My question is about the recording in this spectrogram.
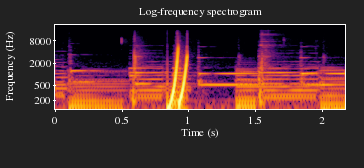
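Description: Background keyboard music, with one short cartoon-style "bloop" sound effect about a second in: a quick upward-sweeping pitch, the loudest sound here.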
